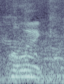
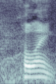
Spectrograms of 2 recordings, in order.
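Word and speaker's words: Pellenc: And um and what's how do you pronounce the brand? Pank. Pank.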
